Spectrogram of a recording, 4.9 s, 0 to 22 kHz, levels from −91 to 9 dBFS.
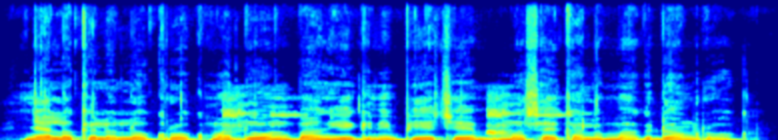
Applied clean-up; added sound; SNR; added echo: neural mask model Resemble Enhance denoiser.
